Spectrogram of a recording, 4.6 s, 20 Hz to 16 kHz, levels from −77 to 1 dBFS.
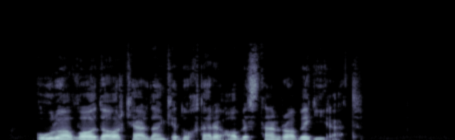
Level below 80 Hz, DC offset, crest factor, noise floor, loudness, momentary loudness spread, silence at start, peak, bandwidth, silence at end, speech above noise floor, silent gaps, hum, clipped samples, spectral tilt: -52 dBFS; under 0.1%; 20 dB; -73 dBFS; -22 LUFS; 11 LU; 0.35 s; -4 dBFS; 10.5 kHz; 1 s; 51 dB; none; none; under 0.1%; -6 dB/octave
